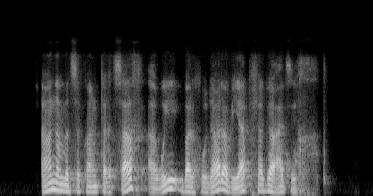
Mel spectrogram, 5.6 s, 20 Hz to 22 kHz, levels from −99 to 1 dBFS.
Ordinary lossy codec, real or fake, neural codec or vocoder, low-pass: Opus, 32 kbps; fake; codec, 16 kHz, 1.1 kbps, Voila-Tokenizer; 7.2 kHz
